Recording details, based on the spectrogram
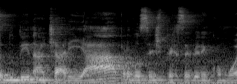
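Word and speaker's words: दिनचर्या: Então, na palavra Dinacharya, você percebe que tem o D com o I, Di, o N, N, com o A, N, o Ch com o A, Ch, o R é mudo, né? E a gente vai estudar isso em breve. E o Ya com o A e A. Então é Dinacharya.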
